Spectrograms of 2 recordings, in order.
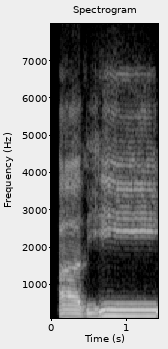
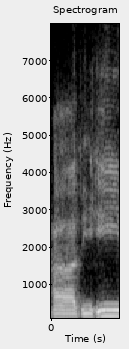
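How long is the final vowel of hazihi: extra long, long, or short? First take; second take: extra long; long. First: The final vowel is held extra long. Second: The final vowel is held long. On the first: "panjang empat atau lima harakat" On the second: "baca dia panjang"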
